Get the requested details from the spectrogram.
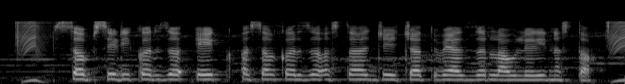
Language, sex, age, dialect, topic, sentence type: Marathi, female, 18-24, Southern Konkan, banking, statement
